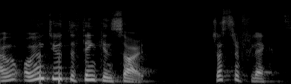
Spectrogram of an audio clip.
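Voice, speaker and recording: A man with an Arabic accent, lively intonation and a moderate pace, on a very clean recording with a silent background. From Egypt. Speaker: trainer. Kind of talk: training workshop presentation. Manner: halting.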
